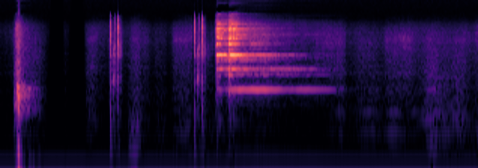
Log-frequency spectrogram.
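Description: Edited-in sound effects over a silent track: a soft thump, a few sharp clicks, then a bell-like ding that rings out and fades over about a second and a half.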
